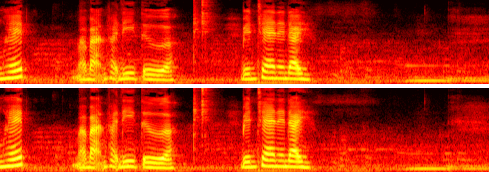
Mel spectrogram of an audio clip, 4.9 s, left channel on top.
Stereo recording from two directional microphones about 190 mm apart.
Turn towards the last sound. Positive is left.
turn(degrees=-10)  # may be behind; listen again after turning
